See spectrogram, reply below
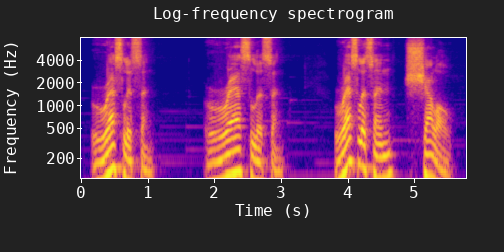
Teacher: Restless 跟 ant 有一个连音， ant 在口语化当中会弱化成 n，这个发音就变成 sen。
